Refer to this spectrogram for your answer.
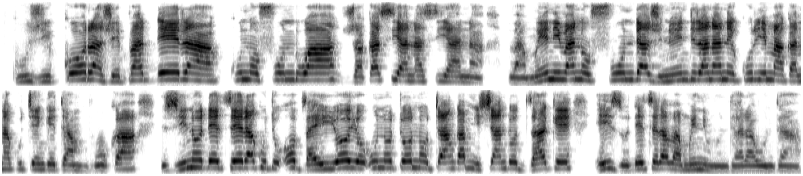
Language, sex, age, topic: Ndau, male, 50+, education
